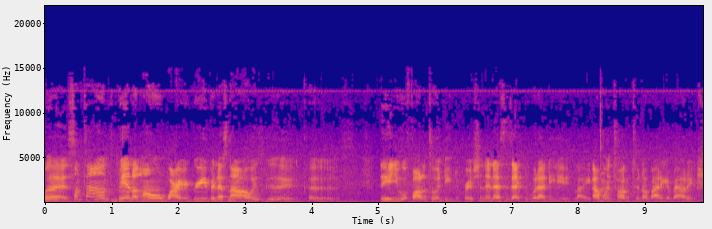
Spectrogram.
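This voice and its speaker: Over noticeable background noise, a woman talks fairly quickly with ordinary pitch variation. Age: 20s. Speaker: vlogger. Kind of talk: casual vlog Q&A. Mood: calm, reflective, personal. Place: home room. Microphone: camera far.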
